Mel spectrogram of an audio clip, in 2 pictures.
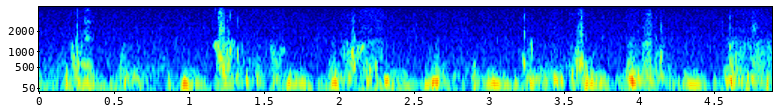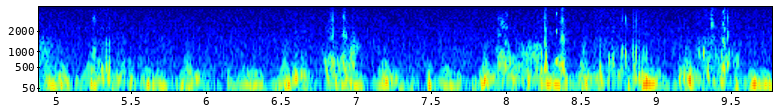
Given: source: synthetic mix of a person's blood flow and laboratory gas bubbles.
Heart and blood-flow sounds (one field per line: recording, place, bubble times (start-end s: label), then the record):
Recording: Doppler ultrasound of blood flow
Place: precordium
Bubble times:
0.20-0.41 s: bubbles
1.14-1.65 s: bubbles
2.00-2.37 s: bubbles
3.19-3.71 s: bubbles
3.88-4.21 s: bubbles
4.55-5.09 s: bubbles
5.23-5.50 s: bubbles
6.57-6.70 s: bubbles
6.78-7.04 s: bubbles
7.92-8.44 s: bubbles
8.58-8.99 s: bubbles
9.12-9.22 s: bubbles
9.26-9.59 s: bubbles
From the record:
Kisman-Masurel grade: 232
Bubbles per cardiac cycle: several, 3 to 8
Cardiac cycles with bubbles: 50 to 99%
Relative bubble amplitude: moderate (0.250 to 0.450)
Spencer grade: 3 (all of the cardiac periods contain showers or single bubble signals, but not dominating or overriding the cardiac motion signals)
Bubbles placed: anywhere in the cardiac cycle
